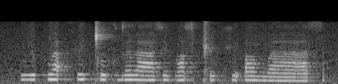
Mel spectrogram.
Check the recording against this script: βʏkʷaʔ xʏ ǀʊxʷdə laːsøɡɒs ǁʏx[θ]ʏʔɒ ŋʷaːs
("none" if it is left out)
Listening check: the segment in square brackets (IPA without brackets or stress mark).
ʃ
